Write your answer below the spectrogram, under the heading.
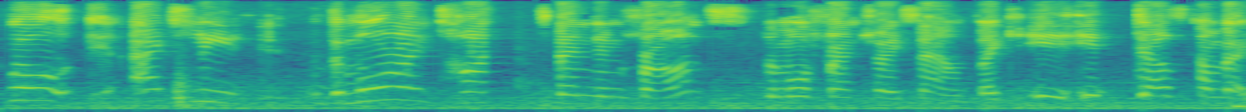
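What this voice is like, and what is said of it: British accent. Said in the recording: “you sound very British ... a British accent”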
